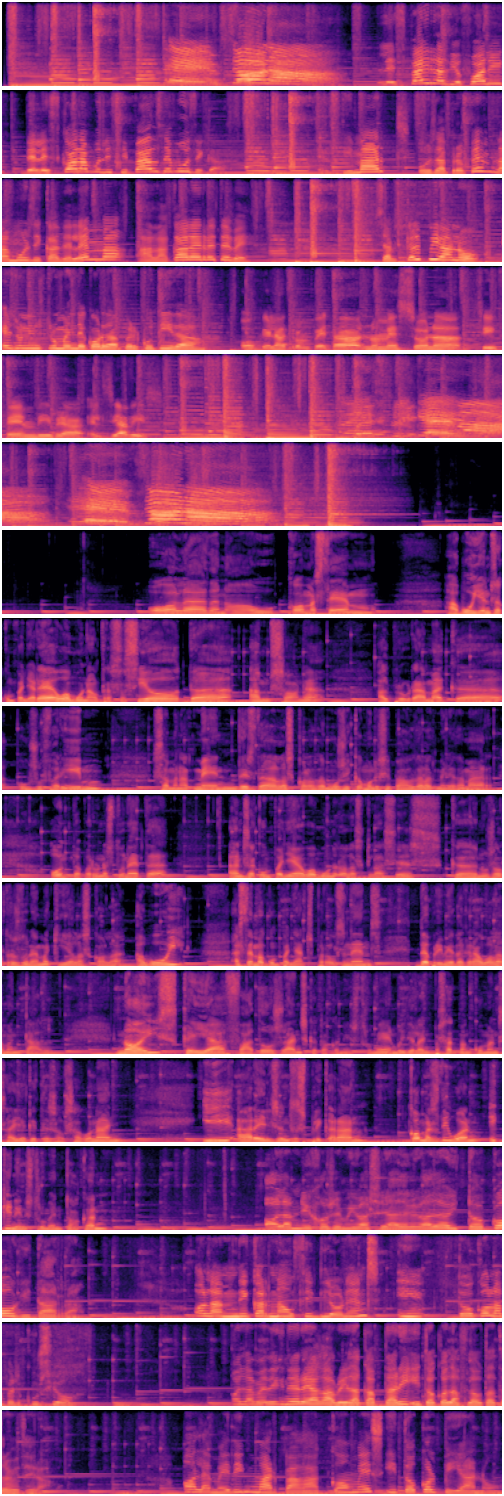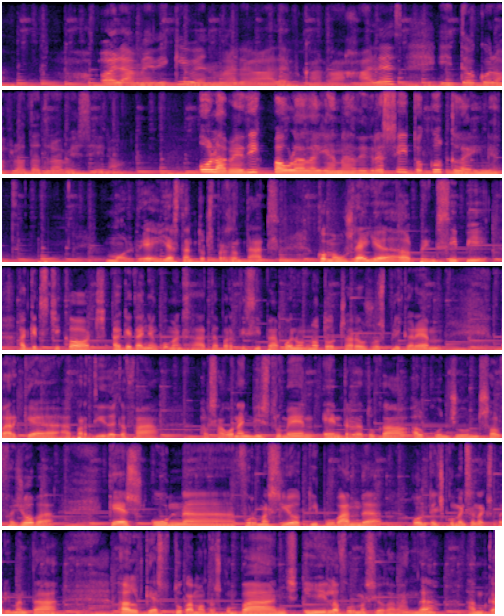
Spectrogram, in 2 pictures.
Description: Gènere: Kids, Comedy, Soundtrack.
